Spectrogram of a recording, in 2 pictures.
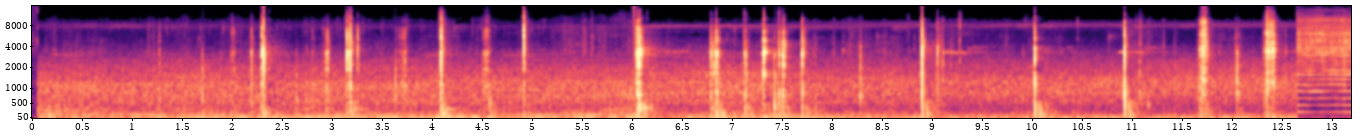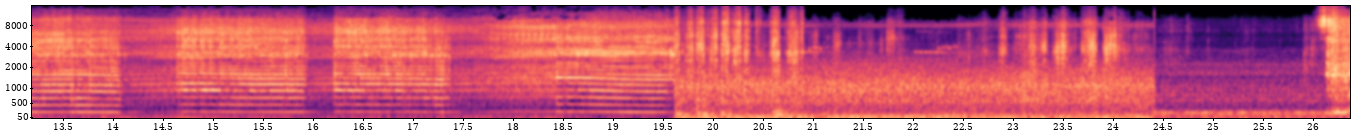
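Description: Small handheld rotary tool with a sanding bit grinding fairing compound along carved hull trim: rough scraping noise with many sharp clicks. About halfway through it gives way to a steady pitched whine lasting about seven seconds that drops out briefly a few times, before the rough sanding returns.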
